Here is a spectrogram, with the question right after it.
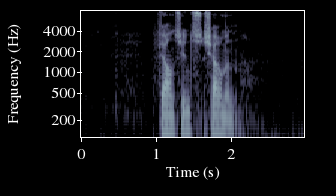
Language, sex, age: Norwegian, male, 21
